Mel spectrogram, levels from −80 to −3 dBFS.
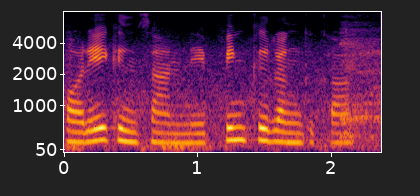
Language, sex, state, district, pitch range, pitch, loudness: Hindi, female, Uttar Pradesh, Lucknow, 205-255 Hz, 220 Hz, -16 LUFS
